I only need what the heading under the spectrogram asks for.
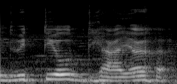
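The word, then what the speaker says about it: द्वितीयोऽध्यायः: यह अ होता है, लेकिन जब हम पूरे शब्द का उच्चारण करते हैं तो वहाँ हम इस ए का उच्चारण नहीं करेंगे। हम पढ़ेंगे द्वितीयोध्यायः, द्वितीयोध्यायः, अथ द्वितीयोध्यायः। संजय उवाच।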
